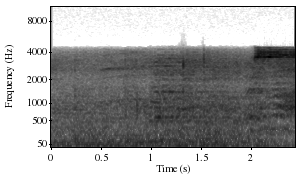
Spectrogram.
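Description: Gymnasium crowd noise during a basketball game: an indistinct mix of spectator and player voices with scattered court sounds.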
